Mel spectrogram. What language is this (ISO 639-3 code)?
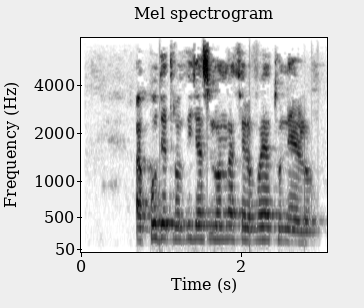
epo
